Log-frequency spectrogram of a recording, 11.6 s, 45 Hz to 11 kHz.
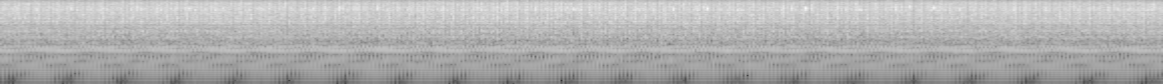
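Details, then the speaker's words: T80 compressor under load, still producing air: steady drone with loose metallic rattle and high-pitched squeak from worn compressor pump. "you can hear the squeaking in the background that's that's the compressor doing that along with most of the rattle in here"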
